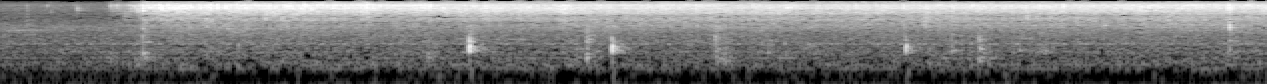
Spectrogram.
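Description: Marinated prawns hitting hot oil in a non-stick frying pan: a steady sizzle that starts suddenly about a second in, with a few light clicks.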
